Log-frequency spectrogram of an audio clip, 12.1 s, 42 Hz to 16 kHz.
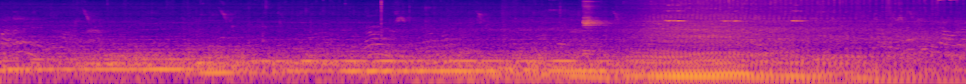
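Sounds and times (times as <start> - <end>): motorcycle engine passing: 5.5 - 12.0.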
